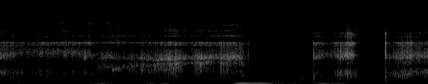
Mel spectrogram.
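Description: A medium-sized, hollow, empty wooden bowl is held in the hand and scratched first with the fingers, then with a wooden chopstick. A continuous, bright, dry scratching and scraping fills the first two and a half seconds. After a brief quiet pause, short, sharper scraping bursts follow.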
